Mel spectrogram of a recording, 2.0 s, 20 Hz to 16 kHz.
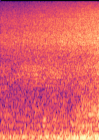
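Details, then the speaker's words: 1914 Snow gas compression engine, natural gas compressor, starting: accumulator pre-charged with gas, dog clutch engaged, compressed air rushes in, hiss building over two seconds turning it over. "Engage the dog clutch. We start the engine with compressed air."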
